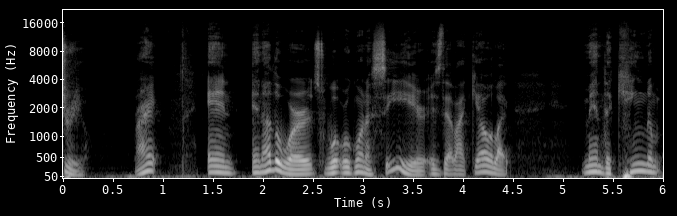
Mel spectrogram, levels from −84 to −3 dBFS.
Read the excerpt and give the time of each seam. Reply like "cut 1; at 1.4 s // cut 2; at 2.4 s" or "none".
none

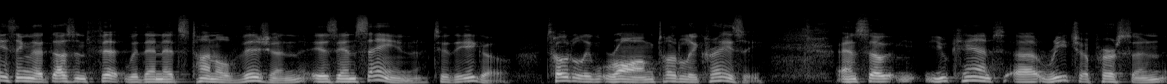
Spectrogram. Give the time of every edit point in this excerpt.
none

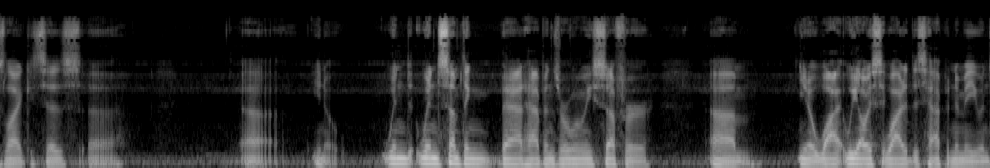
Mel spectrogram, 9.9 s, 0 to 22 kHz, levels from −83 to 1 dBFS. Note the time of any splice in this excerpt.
cut 1; at 8.8 s

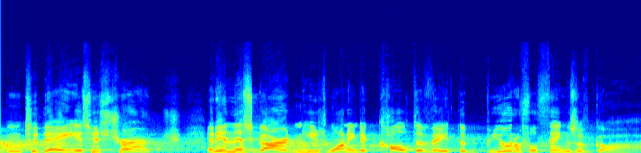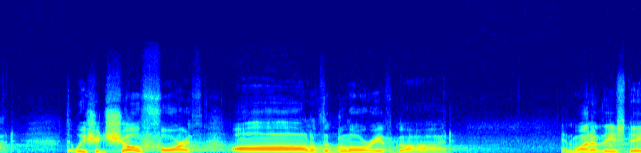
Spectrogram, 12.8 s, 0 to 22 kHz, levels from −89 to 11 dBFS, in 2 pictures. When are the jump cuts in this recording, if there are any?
none

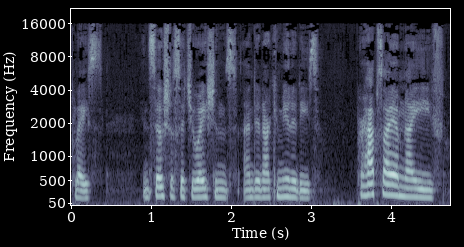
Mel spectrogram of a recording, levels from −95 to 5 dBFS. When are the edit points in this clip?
cut 1; at 3.4 s

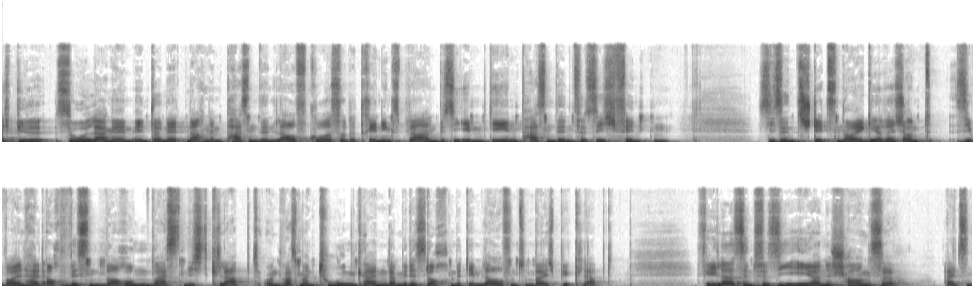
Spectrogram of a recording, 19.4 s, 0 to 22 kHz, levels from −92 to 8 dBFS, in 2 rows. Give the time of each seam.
cut 1; at 13.9 s

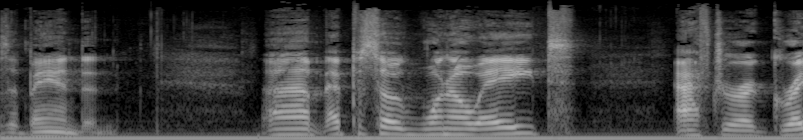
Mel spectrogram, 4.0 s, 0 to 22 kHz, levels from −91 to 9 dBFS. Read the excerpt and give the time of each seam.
cut 1; at 1.3 s

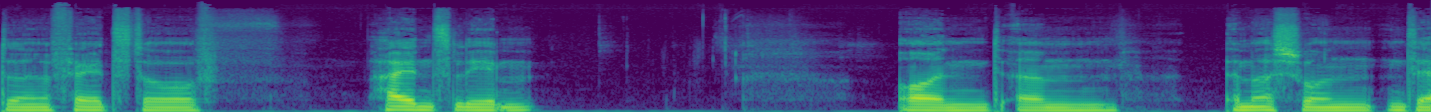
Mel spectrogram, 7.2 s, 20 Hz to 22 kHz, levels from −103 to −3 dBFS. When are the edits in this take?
cut 1; at 1.8 s

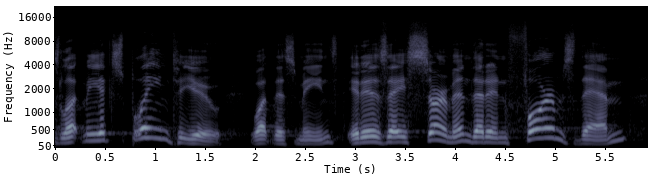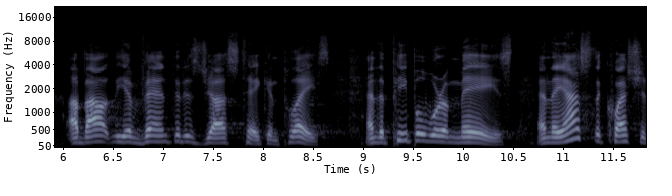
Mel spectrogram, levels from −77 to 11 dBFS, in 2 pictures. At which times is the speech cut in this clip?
cut 1; at 2.9 s // cut 2; at 8.9 s

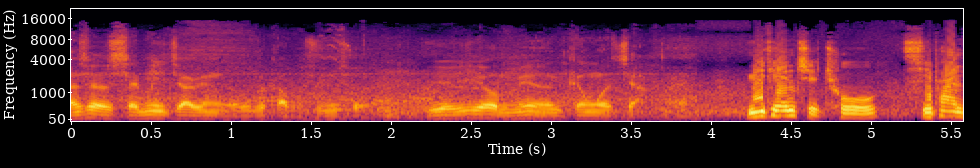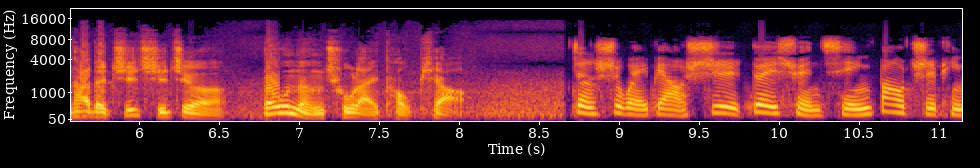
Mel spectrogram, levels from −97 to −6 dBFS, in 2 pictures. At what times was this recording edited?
cut 1; at 5.2 s // cut 2; at 8.7 s

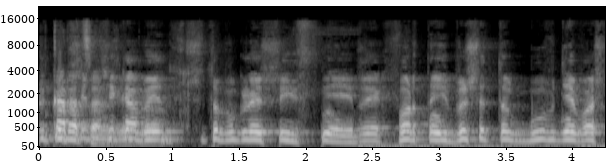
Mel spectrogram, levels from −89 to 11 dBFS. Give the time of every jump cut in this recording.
cut 1; at 1.0 s // cut 2; at 2.4 s

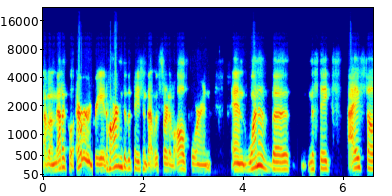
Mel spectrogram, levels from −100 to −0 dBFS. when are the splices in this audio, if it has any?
cut 1; at 1.0 s // cut 2; at 3.7 s

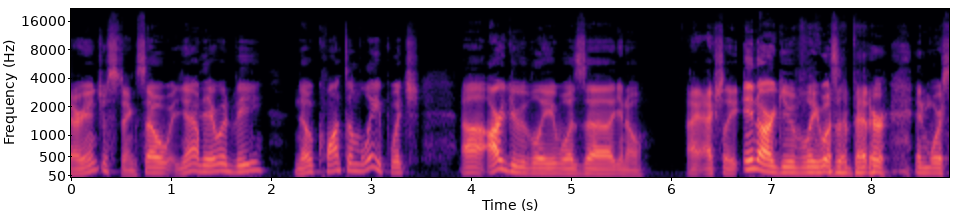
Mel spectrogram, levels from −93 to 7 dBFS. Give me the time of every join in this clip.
cut 1; at 1.3 s

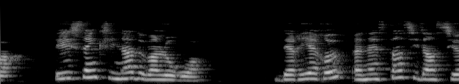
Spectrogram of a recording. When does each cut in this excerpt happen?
cut 1; at 3.5 s

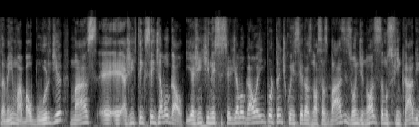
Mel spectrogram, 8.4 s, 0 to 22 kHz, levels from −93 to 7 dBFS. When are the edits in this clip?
none

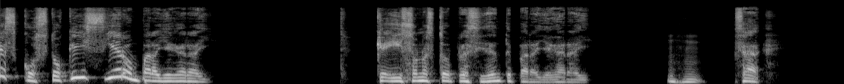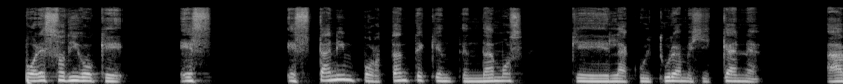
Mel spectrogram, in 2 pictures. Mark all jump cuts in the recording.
none

